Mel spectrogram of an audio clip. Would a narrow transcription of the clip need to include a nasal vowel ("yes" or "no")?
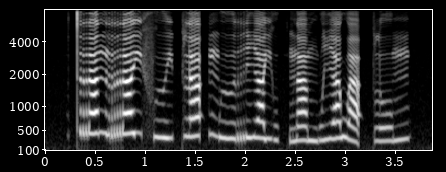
no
